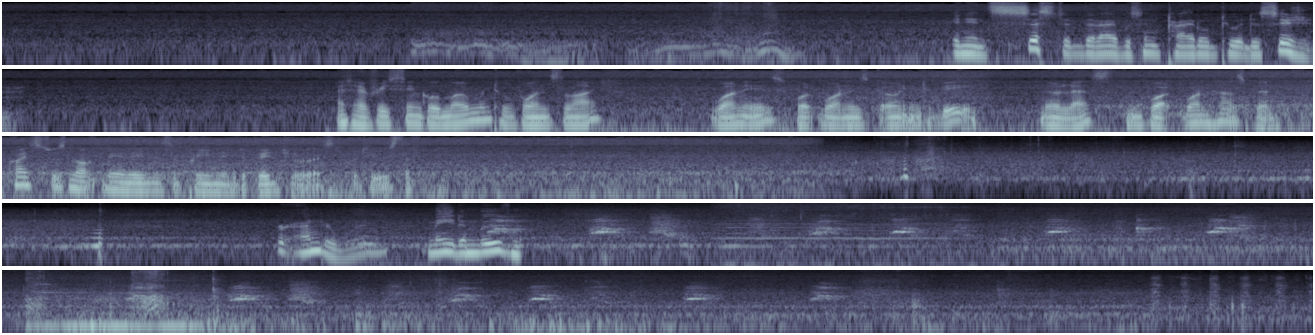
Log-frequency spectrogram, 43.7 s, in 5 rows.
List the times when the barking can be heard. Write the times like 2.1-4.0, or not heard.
29.4-40.6.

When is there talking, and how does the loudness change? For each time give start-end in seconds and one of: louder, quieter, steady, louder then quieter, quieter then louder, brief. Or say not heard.
6.3-8.8 brief
10.9-20.3 steady
28.1-29.7 brief.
